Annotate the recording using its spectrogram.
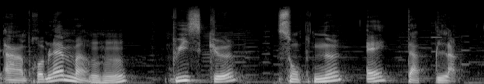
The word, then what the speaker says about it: pneu: It's got a P and an N. – Ouais. Donc la prononciation c'est pneu. – Pneu. Okay, so you do have to pronounce them.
